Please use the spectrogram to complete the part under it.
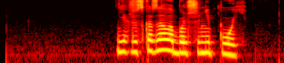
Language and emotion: Russian, angry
